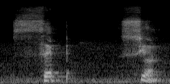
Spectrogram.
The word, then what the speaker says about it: Concepción: E Concepción, se a gente for dividir a palavra em sílabas, começaríamos com Concepción. A tônica, ou seja, a sílaba forte é a última. Portanto, é uma palavra aguda.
